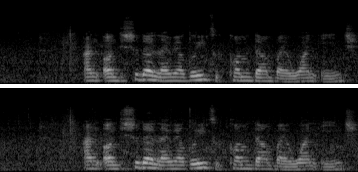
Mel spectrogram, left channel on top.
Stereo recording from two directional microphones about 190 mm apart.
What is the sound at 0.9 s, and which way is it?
Speech, 40° left (ahead or behind).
